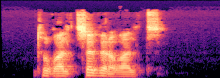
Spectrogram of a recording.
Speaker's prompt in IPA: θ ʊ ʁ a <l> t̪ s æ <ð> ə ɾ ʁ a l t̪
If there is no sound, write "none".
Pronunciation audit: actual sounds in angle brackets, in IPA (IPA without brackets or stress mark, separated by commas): l, ð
